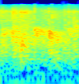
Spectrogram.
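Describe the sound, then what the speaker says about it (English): An audience at a climate-resilient infrastructure training session claps together on command: a short, dense burst of many hands clapping at once, steady and fairly loud, with no talk over it. "So now clap."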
